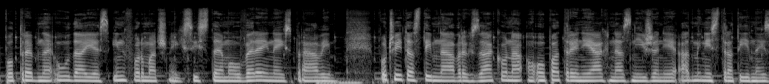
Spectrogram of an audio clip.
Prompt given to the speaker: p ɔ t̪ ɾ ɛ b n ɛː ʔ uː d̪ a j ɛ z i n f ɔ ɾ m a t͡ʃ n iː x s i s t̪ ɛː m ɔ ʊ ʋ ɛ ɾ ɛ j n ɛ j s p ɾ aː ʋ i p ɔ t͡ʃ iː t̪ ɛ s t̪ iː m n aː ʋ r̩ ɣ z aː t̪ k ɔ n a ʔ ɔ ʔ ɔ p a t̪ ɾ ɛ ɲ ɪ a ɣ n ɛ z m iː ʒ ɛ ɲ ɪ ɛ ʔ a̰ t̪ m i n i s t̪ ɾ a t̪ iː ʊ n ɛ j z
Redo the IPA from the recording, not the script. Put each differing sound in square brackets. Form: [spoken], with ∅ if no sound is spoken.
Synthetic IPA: p ɔ t̪ ɾ ɛ b n ɛː ʔ uː d̪ a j ɛ z i n f ɔ ɾ m a t͡ʃ n iː x s i s t̪ ɛː m ɔ ʊ ʋ ɛ ɾ ɛ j n ɛ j s p ɾ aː ʋ i p ɔ t͡ʃ iː t̪ [a] s t̪ iː m n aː ʋ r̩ ɣ z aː [∅] k ɔ n a ʔ ɔ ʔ ɔ p a t̪ ɾ ɛ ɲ ɪ a ɣ n [a] z [ɲ] iː ʒ ɛ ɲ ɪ ɛ ʔ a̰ [d̪] m i n i s t̪ ɾ a t̪ iː ʊ n ɛ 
